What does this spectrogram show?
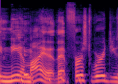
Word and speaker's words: Nehemiah: cuz I think maybe this is more a Hebrew root think because they tend to say nemia like uh like Jewish people do yeah or some American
